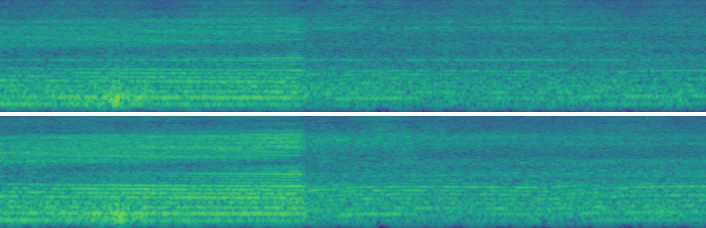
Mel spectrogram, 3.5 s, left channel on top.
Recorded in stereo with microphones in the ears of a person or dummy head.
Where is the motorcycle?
30° right (ahead or behind); by 3.5 s 35° right (ahead or behind).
